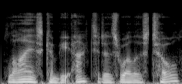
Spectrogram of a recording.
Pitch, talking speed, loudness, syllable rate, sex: 110 Hz, 265 wpm, -16 LUFS, 5.3 syllables/s, male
